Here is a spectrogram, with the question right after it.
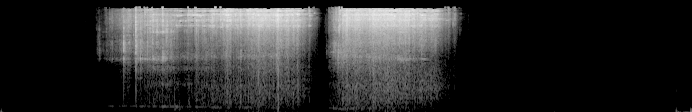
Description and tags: Coins Being Poured
Pouring lots of coins out of a jar onto a carpet.
cash, gambling, coin, jar, casino, pouring, game, Coins, money, poured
